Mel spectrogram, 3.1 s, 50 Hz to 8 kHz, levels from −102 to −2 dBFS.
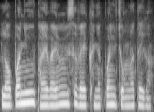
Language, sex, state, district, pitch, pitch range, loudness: Wancho, female, Arunachal Pradesh, Longding, 185 Hz, 180-210 Hz, -15 LUFS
